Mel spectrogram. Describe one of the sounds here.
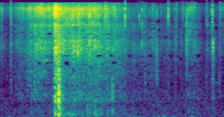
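A trowel scrapes and slaps plaster onto a block wall.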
